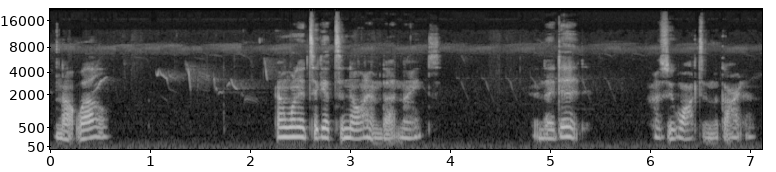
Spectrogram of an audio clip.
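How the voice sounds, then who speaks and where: A young woman playing a coy, refined and tender princess in a romantic ASMR roleplay, speaking in playful storybook diction that often softens to a near-whisper. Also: on the high side, little pitch movement, unhurried, creaky, long pauses, husky, heavily acted. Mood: tender, earnest. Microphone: close studio-style microphone.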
